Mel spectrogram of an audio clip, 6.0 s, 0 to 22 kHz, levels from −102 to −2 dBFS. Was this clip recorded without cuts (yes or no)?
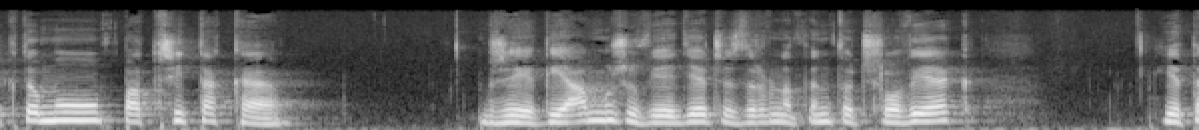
yes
